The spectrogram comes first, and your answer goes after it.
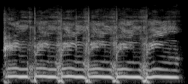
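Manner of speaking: very high ringing pings; shovel pings. Retold or imitated. Mimicking the shovel hitting his chest, very high pings. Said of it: "And he just goes".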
